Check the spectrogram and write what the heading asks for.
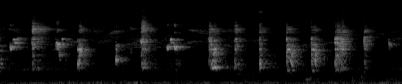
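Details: Budgerigars indoors as they watch videos, calling in a steady sequence of sharp, squeaky chirps, roughly three or four per second.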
